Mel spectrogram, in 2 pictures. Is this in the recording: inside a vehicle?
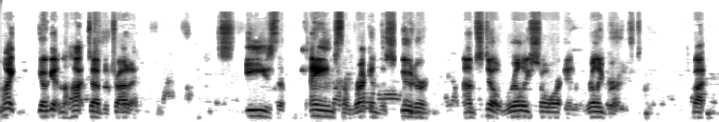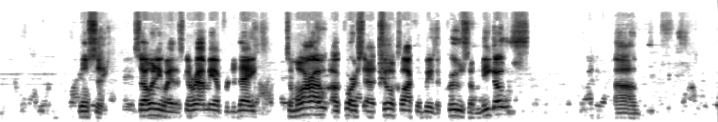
yes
